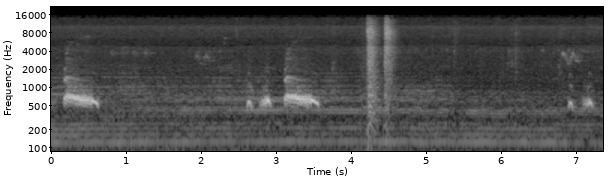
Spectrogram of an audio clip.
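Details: Spotted dove giving its rival-calling coo, used to lure birds for trapping: long mellow falling coos, each preceded by two short notes, phrases about three seconds apart, with a brief rustling knock midway.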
